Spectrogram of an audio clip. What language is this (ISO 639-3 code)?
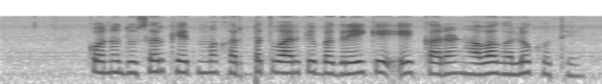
hne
